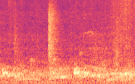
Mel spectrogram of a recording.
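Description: Pigeons cooing nearby in a loft, soft throaty calls repeating several times over a low background murmur.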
